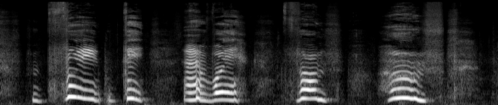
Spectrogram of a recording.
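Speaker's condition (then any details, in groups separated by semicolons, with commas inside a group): Cerebral palsy; from birth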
